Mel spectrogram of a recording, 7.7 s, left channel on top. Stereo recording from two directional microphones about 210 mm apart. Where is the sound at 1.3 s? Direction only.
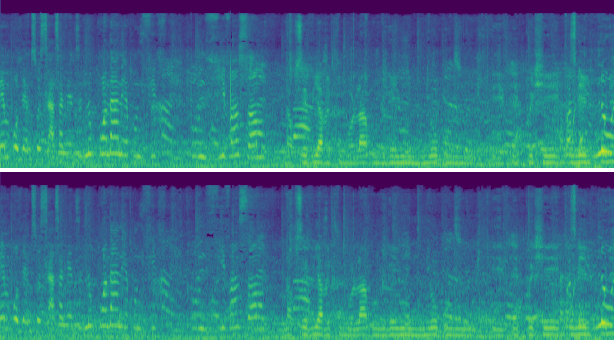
Centre (ahead or behind).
